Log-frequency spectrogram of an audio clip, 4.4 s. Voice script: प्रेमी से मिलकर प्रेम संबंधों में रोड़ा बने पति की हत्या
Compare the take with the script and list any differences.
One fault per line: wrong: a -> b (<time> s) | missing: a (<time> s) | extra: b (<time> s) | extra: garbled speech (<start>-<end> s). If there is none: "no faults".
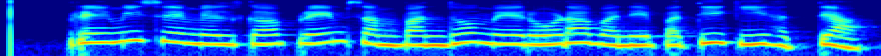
no faults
